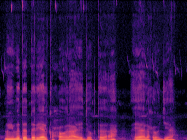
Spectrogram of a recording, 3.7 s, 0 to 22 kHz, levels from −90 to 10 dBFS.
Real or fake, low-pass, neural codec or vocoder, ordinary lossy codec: real; none; none; none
